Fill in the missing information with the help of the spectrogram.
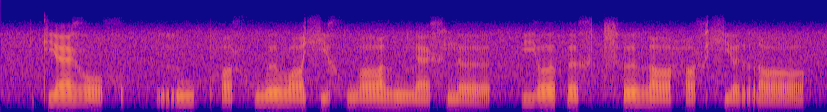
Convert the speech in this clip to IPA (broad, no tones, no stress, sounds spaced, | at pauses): tʲ æ ɣ ɔ x | r u pʰ ɑ x w ə β ɑ sʲ ɜ x w ɑ ð u l æ x n ɜ | j ʌ θ ɜ x t͡sʰ ə ð ɑ h ɑ x sʲ ɜ r ɑ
